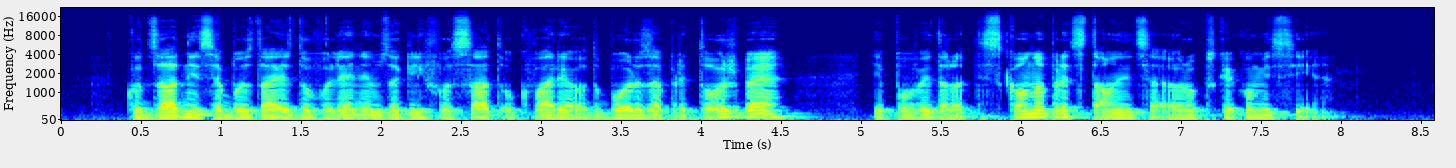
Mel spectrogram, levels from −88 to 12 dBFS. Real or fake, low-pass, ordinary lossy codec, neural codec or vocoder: fake; 19.8 kHz; none; vocoder, 44.1 kHz, 128 mel bands every 256 samples, BigVGAN v2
